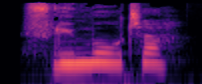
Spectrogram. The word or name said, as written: flymotor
